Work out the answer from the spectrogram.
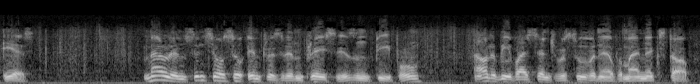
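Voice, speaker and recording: An actor playing a suave, kindly, unflappable secret agent, calm and wry, in 1950s radio drama. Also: male voice, fairly low pitch, brisk. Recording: noisy old 1950 radio broadcast.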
